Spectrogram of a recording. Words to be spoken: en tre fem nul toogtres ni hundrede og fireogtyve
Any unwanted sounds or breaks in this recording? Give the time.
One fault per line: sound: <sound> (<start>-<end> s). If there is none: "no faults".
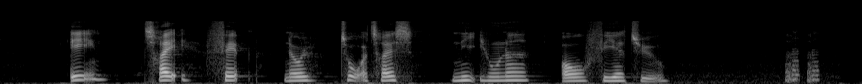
sound: laugh (7.9-8.2 s)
